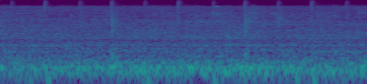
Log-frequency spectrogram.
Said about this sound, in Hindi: माल से लड़ा हुआ ट्रक जा रहा है जिसको त्रिपाल से ढका हुआ है ताकि माल ना भीगे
